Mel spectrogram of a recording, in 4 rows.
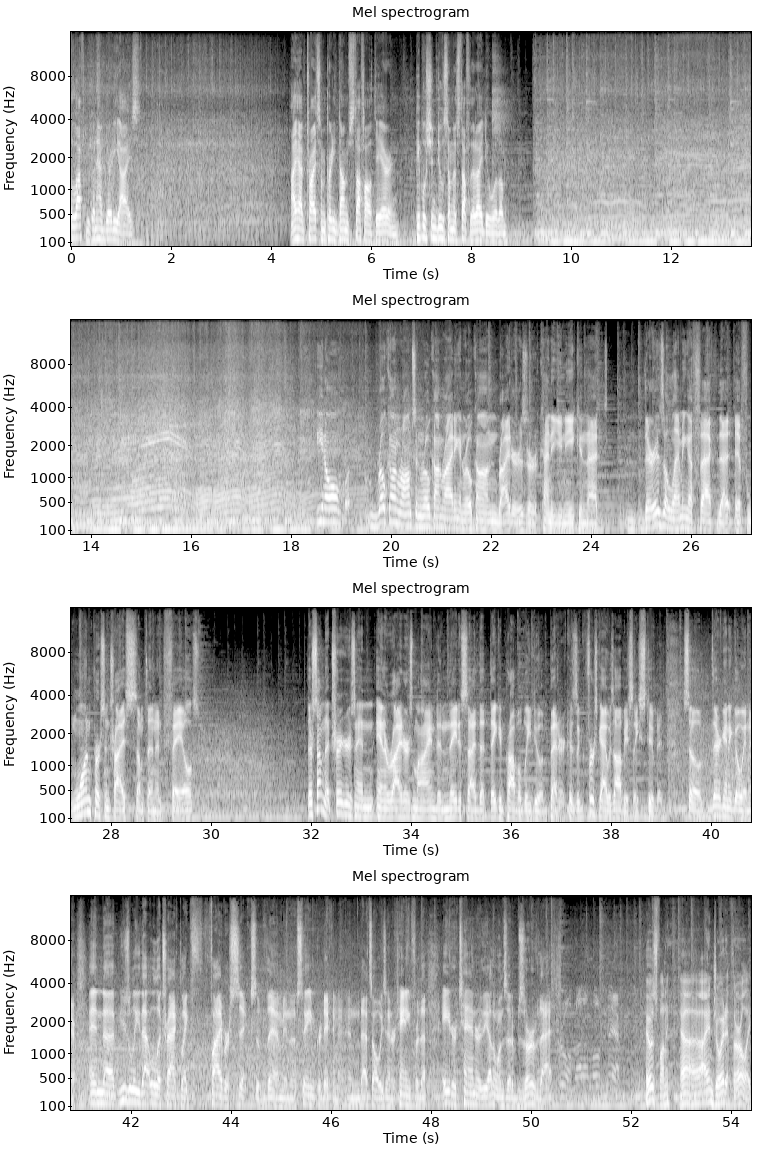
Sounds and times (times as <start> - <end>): Chainsaw: 0.0 - 4.8, 9.2 - 21.1, 39.0 - 49.4
Motorcycle: 0.0 - 6.8, 9.2 - 23.9, 24.5 - 38.2, 38.8 - 54.4.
